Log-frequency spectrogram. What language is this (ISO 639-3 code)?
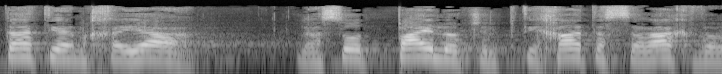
heb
